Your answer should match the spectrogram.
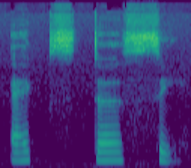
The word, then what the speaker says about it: ecstasy: I would die in ecstasy. 3 syllables, ecstasy.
